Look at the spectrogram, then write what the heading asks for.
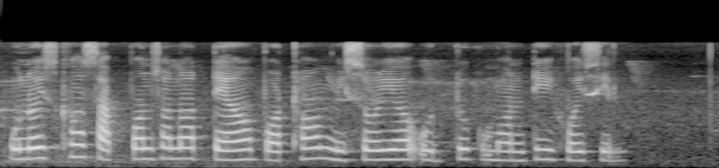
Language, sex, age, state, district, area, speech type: Assamese, female, 45-60, Assam, Golaghat, rural, read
